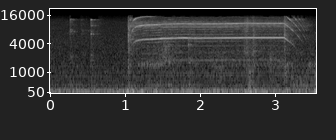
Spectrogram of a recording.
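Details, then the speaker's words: Pontiac Fiero after 30 years parked, new fuel pump and sending unit temporarily connected, tank out: at key-on a quiet steady high whine for about two seconds then stops cleanly; normal fuel pump priming. "ooh I think I heard it yeah awesome all right cool sounds like it's working it's not real loud pretty quiet hopefully it's doing its thing"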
